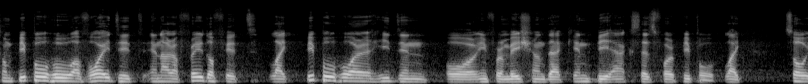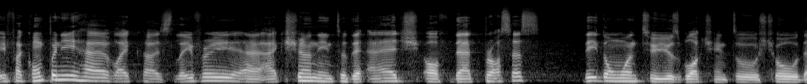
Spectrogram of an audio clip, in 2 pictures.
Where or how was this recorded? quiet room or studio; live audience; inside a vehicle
live audience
